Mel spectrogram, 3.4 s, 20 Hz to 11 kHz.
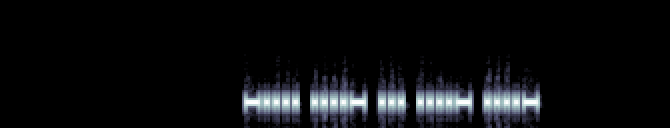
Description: Morse code, heard as a keyed tone, about 46 wpm, 700 Hz. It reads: 64S44
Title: Five Challenging Letter-Number Combinations 50wpm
